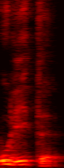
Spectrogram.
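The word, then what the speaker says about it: howlite: débordement on peut aussi utiliser en pierre la oulite donc ça s'écrit h o W l i T e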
